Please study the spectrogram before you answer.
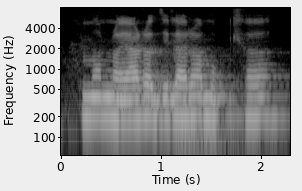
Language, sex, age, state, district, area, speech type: Odia, female, 60+, Odisha, Nayagarh, rural, spontaneous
